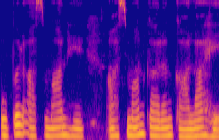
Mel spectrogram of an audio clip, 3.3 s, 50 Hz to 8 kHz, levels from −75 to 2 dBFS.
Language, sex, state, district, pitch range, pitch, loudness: Hindi, female, Arunachal Pradesh, Lower Dibang Valley, 160-170 Hz, 165 Hz, -16 LUFS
